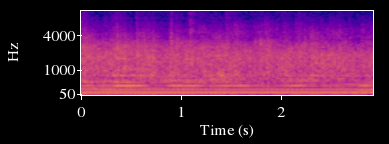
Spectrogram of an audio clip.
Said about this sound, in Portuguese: Pode aplaudir ao Senhor. Pode aplaudir ao Senhor, porque Deus é maravilhoso.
